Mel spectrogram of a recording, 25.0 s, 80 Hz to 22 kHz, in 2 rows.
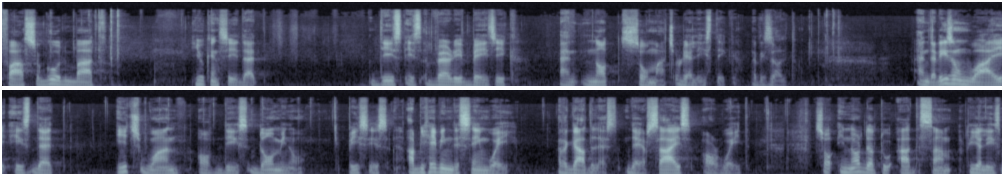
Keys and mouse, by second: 0.2 shift+middle click, 1.0 shift+Left, 1.3 space, 5.5 shift+middle click, 10.2 shift+Left, 14.1 space, 15.0 click, 16.1 click, 22.4 shift+middle click.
